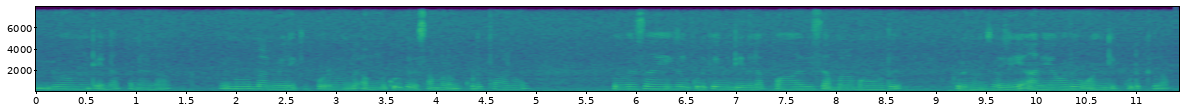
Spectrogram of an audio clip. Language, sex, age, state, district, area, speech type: Tamil, female, 45-60, Tamil Nadu, Ariyalur, rural, spontaneous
